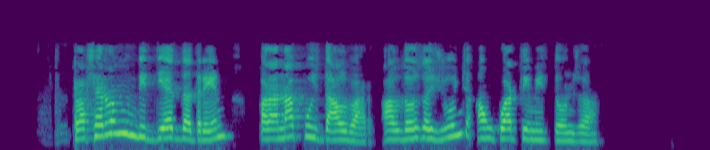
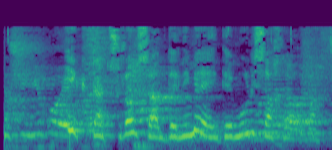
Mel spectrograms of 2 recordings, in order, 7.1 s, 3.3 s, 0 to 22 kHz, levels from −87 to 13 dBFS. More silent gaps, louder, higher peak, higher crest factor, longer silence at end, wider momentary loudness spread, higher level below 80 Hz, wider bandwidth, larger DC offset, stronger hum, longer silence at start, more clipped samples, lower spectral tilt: first, 2.45-2.58 s, 3.76-3.81 s vs none; about the same, -16 LUFS vs -15 LUFS; about the same, -2 dBFS vs 0 dBFS; about the same, 16 dB vs 16 dB; first, 1.15 s vs 0 s; about the same, 8 LU vs 10 LU; second, -64 dBFS vs -48 dBFS; second, 7.8 kHz vs 12 kHz; neither; neither; first, 0.75 s vs 0.05 s; neither; first, -3.5 dB/octave vs -1.5 dB/octave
